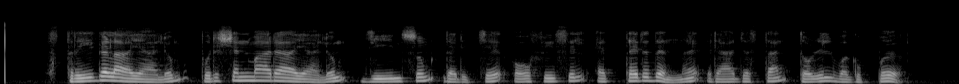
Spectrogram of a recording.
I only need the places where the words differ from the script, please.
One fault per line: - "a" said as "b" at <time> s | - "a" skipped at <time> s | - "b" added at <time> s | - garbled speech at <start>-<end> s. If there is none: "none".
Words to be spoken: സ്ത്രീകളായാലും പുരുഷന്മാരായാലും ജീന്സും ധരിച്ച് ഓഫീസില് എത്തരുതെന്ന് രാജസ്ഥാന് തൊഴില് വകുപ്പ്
none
